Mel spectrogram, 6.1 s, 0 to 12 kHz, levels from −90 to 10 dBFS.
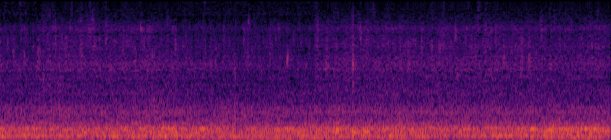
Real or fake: fake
